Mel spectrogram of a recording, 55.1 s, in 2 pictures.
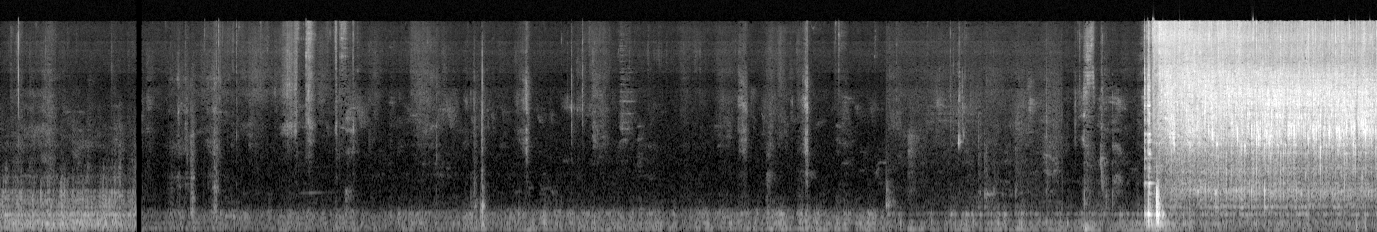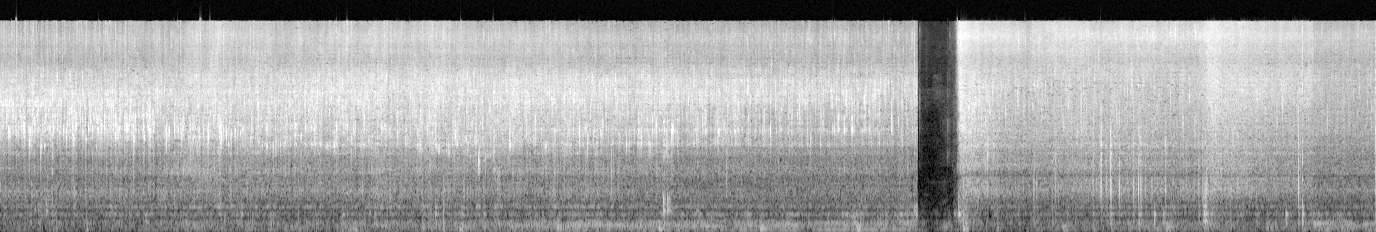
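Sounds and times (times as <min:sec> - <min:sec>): fruit sizzling in hot oil: 0:22.9 - 0:45.9, 0:46.7 - 0:55.0
onions sizzling in oil: 0:22.9 - 0:45.9, 0:46.7 - 0:55.0
metal spatula turning food: 0:48.2 - 0:55.0.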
